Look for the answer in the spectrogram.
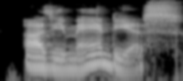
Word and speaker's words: Ozymandias: Yeah, we always say Ozymandias. – Yes. – Because that just makes sense. – Because that's how it's spelled in Watchmen.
